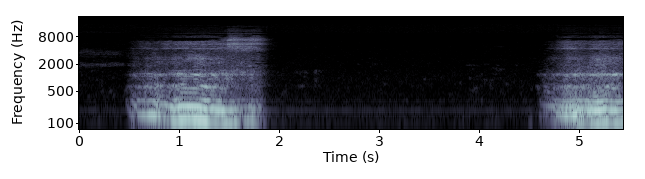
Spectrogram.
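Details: Chinese woman snoring with an open mouth, sometimes on exhale: two loud, deep, rattling snores about four seconds apart with silence between; heavy snoring.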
